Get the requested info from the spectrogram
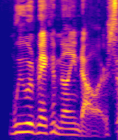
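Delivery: plain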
